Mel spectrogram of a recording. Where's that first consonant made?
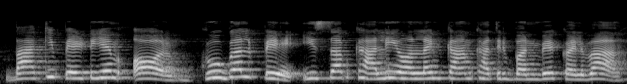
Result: lips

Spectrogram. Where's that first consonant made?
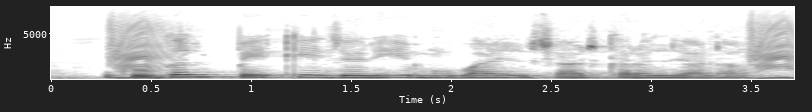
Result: velum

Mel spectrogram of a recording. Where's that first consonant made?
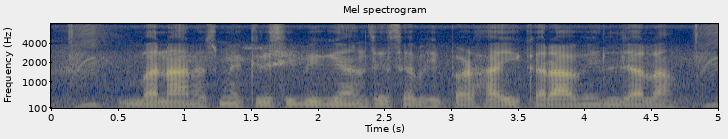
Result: lips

